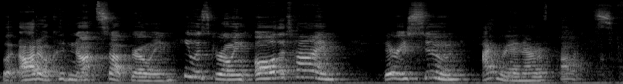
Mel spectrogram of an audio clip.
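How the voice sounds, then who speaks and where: A woman teacher reading a storybook aloud to toddlers in an expressive, sing-song way. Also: fairly high pitch, measured pace. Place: classroom. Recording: echoey room.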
